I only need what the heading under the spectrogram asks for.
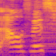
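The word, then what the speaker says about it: Alphys: in front of uh Alfus. Another random question. Do you guys pronounce like what? I pronounce it alfus, but other people pronounce it alf. And I think that one's technically supposed to be correct, but how do you pronounce it?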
